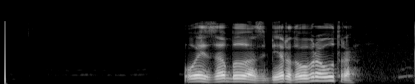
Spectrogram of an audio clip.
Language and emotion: Russian, positive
